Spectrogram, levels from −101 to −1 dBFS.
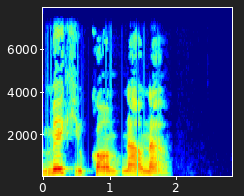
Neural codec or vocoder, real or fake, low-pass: none; real; 7.2 kHz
